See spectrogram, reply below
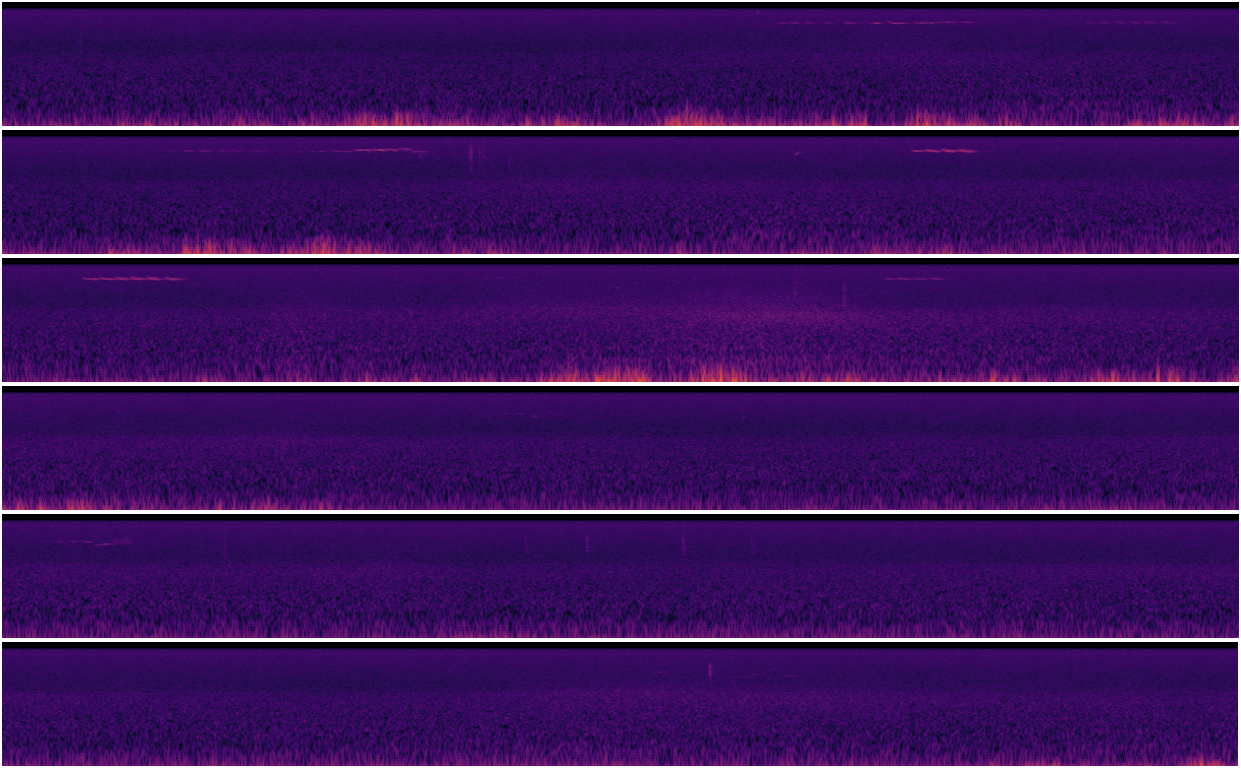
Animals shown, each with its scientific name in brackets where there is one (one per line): Black-throated Green Warbler (Setophaga virens)
Golden-crowned Kinglet (Regulus satrapa)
